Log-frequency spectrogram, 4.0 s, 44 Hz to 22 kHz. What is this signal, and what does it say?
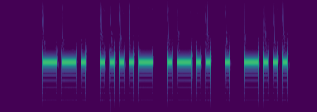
Morse code, heard as a keyed tone, about 20 wpm, 700 Hz. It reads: G4LEB
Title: DXCC-100 Call Signs - 5 Characters - Repeated 3x - 20wpm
